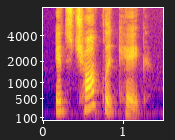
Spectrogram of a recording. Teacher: in the last sentence we stressed chocolate it gives new information the kind of cake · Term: sentence Focus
